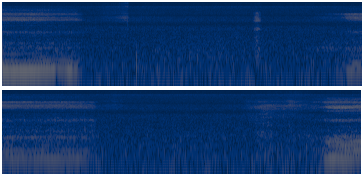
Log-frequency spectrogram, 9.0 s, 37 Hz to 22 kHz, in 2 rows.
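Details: Person recorded to check whether they snore: deep, droning snores about every four seconds, roughly 14 a minute, with quiet pauses between in a still room; snoring.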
